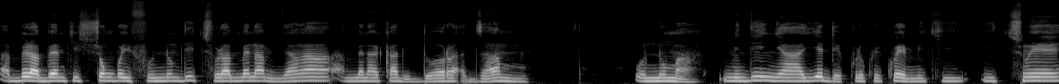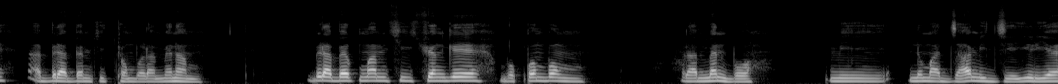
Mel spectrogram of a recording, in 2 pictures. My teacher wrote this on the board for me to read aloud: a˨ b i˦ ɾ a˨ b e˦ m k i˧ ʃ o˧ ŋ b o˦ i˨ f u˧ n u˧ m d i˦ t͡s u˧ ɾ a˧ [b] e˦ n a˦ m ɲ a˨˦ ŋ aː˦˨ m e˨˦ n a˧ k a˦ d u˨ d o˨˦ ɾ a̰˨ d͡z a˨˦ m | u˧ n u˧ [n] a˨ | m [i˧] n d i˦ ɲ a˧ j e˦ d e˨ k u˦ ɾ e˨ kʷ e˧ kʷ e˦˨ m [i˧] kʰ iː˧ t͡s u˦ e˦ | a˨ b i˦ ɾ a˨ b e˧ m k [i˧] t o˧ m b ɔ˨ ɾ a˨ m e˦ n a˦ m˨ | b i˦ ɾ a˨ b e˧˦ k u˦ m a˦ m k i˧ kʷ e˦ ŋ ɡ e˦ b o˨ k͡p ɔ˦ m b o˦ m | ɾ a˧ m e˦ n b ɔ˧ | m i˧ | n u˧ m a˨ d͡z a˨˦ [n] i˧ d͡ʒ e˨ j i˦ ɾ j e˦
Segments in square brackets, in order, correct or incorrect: incorrect: m, incorrect: m, correct, correct, correct, incorrect: m

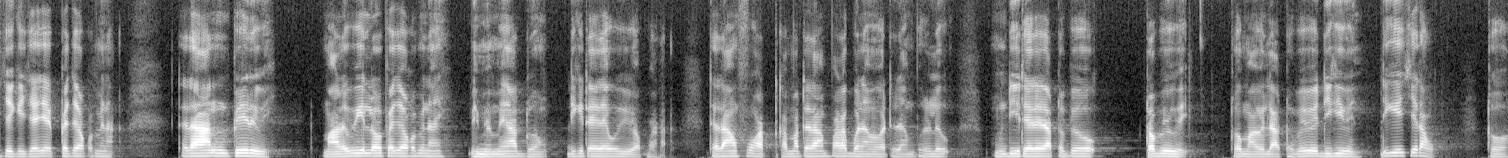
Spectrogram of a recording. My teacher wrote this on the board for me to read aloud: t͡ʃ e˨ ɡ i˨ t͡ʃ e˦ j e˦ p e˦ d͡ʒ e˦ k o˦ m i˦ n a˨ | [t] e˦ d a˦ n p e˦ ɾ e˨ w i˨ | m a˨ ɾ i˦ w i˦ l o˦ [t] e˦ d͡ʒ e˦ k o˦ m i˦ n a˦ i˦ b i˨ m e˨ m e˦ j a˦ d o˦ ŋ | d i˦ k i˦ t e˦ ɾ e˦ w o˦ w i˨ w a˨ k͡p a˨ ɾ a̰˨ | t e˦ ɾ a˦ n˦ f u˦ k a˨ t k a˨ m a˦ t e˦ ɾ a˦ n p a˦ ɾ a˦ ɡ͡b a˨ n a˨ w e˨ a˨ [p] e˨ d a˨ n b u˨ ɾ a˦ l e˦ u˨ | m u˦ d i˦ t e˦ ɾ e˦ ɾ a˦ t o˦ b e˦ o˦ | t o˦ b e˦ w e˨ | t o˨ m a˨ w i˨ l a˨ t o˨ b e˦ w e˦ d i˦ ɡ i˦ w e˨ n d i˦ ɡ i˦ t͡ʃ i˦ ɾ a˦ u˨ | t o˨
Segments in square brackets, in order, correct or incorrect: correct, incorrect: p, incorrect: t

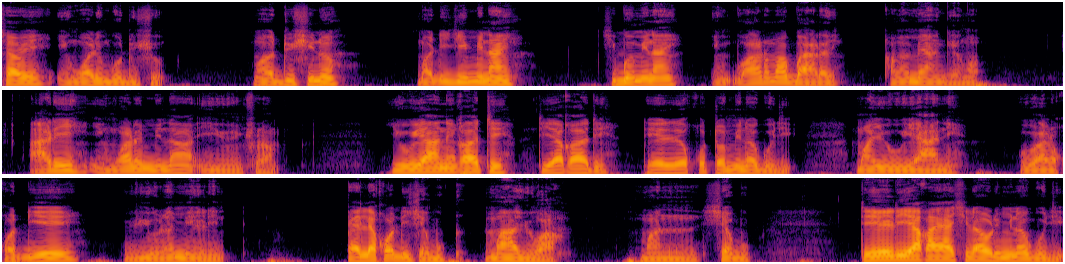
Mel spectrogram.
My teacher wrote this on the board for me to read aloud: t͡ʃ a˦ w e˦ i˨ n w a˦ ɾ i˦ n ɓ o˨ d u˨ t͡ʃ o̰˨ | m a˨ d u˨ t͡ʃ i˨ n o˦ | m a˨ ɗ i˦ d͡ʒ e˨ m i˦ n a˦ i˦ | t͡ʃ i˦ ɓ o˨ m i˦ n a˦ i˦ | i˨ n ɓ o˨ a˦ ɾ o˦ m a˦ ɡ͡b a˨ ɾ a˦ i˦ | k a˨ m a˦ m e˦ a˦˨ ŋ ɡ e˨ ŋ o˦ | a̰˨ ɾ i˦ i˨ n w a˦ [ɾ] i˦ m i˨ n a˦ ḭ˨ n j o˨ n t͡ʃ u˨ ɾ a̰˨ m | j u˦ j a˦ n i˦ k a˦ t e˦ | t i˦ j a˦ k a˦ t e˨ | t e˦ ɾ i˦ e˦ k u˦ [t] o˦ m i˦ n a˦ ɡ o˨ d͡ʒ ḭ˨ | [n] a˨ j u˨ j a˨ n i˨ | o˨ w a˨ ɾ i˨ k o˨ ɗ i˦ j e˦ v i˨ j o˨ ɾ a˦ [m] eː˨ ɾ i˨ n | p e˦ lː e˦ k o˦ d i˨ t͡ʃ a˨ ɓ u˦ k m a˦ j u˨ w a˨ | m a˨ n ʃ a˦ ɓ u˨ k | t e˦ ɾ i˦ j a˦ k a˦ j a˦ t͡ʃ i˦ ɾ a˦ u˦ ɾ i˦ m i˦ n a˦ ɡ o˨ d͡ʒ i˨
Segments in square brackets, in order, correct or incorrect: correct, correct, incorrect: m, correct

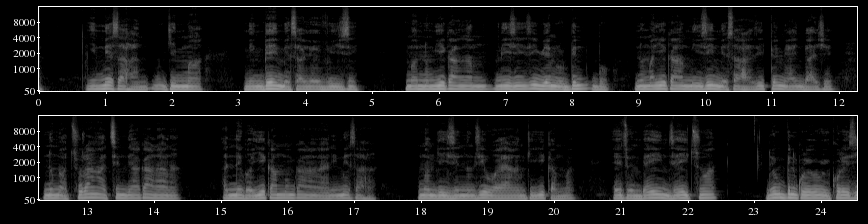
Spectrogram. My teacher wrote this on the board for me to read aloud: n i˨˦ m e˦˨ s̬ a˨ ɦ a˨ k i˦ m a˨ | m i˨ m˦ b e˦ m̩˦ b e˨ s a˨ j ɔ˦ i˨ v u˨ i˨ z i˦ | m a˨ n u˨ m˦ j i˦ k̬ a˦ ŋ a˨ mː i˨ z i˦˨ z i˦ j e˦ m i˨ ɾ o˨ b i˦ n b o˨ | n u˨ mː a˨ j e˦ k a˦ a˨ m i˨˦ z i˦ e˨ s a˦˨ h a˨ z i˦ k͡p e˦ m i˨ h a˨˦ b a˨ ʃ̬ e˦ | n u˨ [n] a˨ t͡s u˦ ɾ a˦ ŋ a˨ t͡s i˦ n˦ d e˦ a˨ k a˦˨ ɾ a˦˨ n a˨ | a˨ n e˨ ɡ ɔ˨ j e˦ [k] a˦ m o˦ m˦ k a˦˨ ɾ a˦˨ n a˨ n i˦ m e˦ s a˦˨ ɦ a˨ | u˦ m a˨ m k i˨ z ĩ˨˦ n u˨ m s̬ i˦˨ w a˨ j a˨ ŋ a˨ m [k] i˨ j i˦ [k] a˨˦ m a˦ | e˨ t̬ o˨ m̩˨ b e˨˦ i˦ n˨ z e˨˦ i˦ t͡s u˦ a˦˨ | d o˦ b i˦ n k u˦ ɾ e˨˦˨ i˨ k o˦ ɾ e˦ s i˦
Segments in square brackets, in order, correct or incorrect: incorrect: m, correct, correct, correct

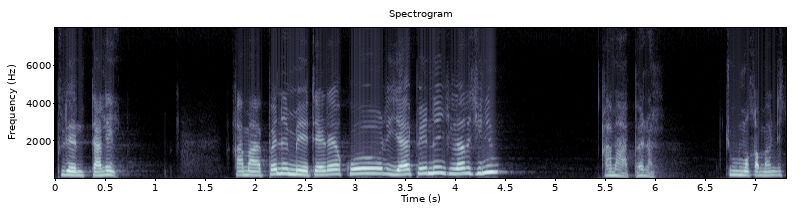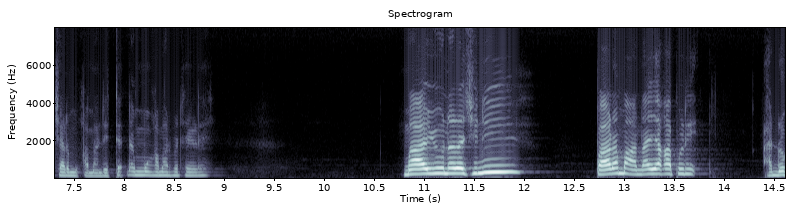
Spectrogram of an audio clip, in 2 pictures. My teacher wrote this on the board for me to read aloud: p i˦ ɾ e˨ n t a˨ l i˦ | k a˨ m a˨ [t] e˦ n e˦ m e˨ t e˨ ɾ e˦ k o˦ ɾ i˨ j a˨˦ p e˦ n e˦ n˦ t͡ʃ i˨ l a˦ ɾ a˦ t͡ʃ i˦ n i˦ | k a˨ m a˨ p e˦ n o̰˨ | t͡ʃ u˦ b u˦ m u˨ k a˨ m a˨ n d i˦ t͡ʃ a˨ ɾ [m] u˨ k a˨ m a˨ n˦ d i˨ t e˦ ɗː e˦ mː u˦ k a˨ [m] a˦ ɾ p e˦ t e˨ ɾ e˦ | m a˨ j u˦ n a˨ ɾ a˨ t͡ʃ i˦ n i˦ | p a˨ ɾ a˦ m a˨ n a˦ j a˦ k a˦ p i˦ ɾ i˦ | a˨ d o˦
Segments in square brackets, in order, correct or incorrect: incorrect: p, correct, correct

